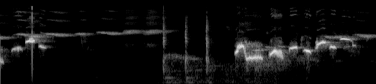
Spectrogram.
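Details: White-rumped shama masteran aimed at silent birds: thin high whistles and soft sustained tones, a short gap, then a loud run of quick, rich warbled notes jumping up and down in pitch.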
